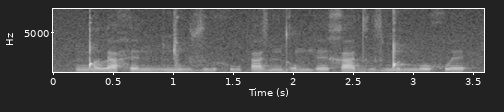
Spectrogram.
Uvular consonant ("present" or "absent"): present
